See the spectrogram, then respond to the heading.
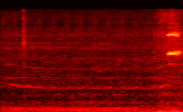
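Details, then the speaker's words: Maruti Omni engine idling: a sharp high chirp cuts in briefly when the headlights are switched on; recently fitted fan/alternator belt slightly loose and slipping. "लेकिन इसमें problem क्या है देखो ये belt है ना हल्की सी लूज है देखो ज्यादा लज है"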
